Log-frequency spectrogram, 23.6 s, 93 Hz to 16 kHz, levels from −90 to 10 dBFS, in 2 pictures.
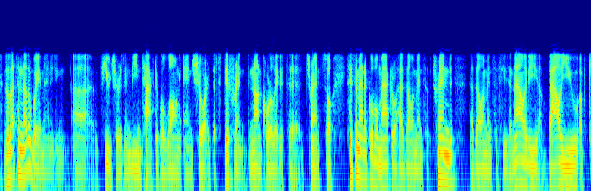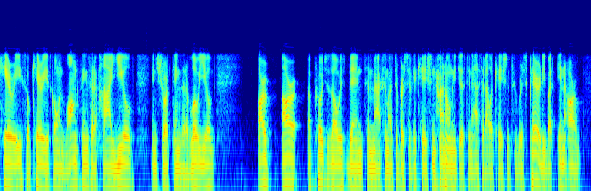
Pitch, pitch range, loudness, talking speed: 90 Hz, 85-100 Hz, -27 LUFS, 190 wpm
